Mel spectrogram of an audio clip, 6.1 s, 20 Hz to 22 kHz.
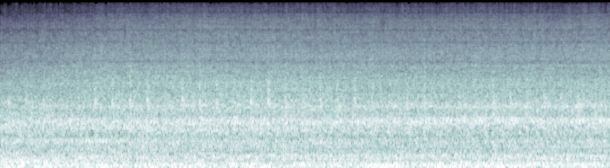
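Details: Toyota FJ after warm start, idling: loud, even sharp metallic tapping through the rumble, faster in park and neutral, slower under load in drive; initial clatter became slower, sharper knocking later; marble-like rattle when slowing below 1800 rpm. Cause unknown.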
